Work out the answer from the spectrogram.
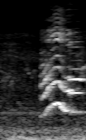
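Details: Yellow-naped amazon parrot kept as a pet, singing a human tune just after the word sunshine; a short voiced phrase rising then falling, with rich overtones, in a quiet room.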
